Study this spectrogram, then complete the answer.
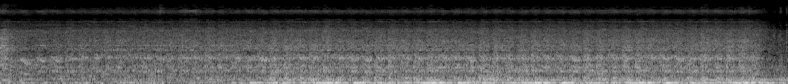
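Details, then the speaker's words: HQ Monaro with a sump conversion, after a backed-out E5 fuse terminal was found: steady rhythmic cranking at close to four pulses a second for eight seconds that never fires. Crank, no start, with no spark. "I got it to crank it cranked over but it had no start so I checked uh for spark yes I checked for spark and uh there was no spark and no injector pulse"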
